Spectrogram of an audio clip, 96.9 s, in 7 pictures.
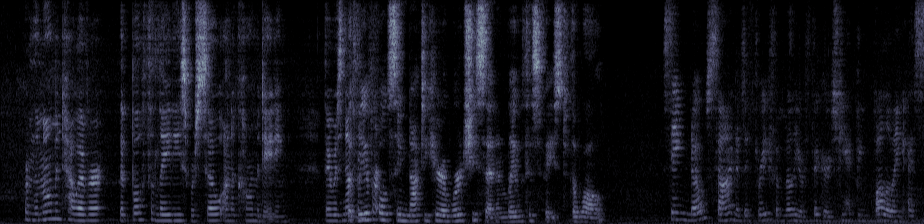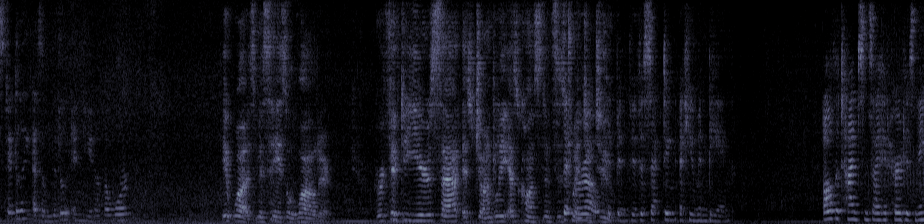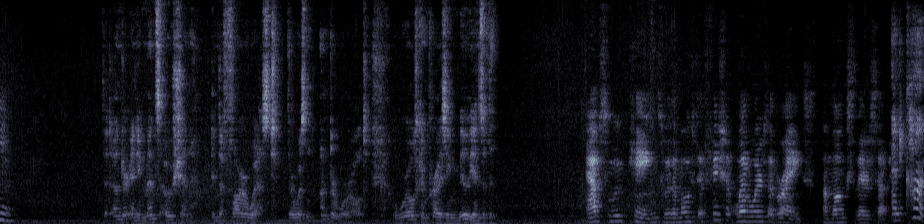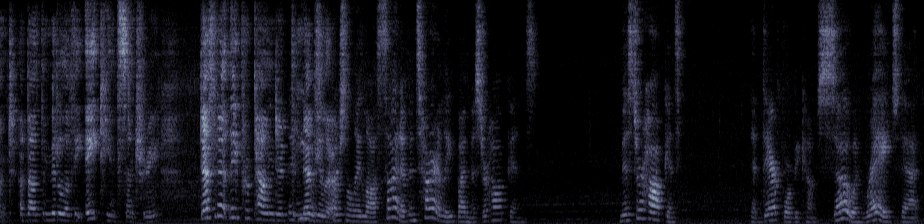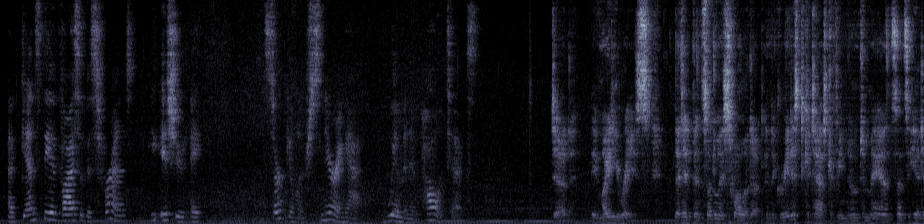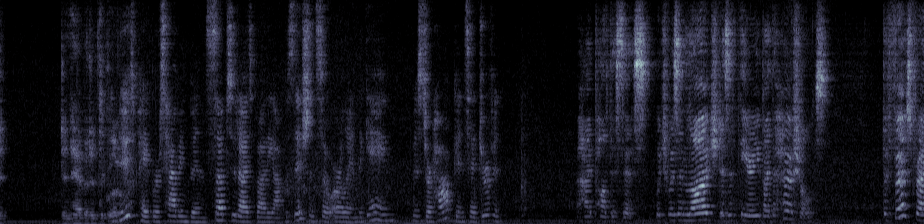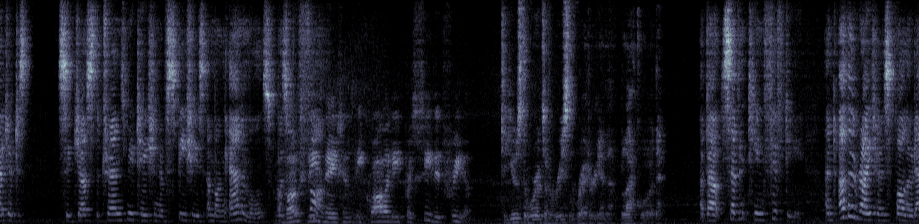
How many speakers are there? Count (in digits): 9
